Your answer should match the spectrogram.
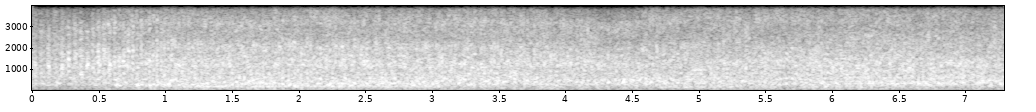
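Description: A tractor engine idles steadily and loudly, a continuous rough mechanical rumble that holds an even level throughout with no voices.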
